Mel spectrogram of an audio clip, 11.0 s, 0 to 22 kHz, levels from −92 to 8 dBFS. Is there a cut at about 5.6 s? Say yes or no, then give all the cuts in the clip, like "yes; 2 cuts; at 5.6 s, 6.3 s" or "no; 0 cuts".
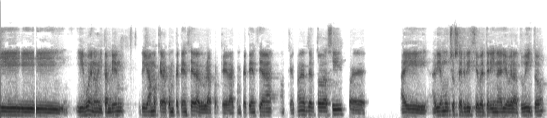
no; 0 cuts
